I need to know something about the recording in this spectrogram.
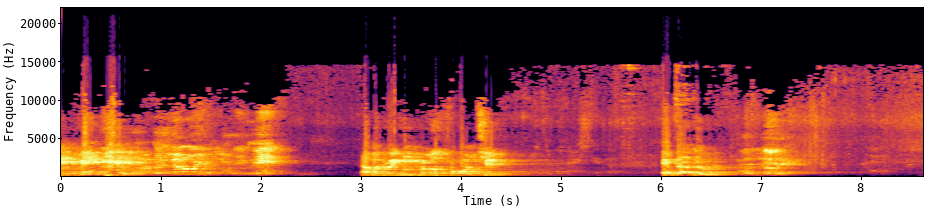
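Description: A man speaks loudly and forcefully through a microphone in an echoing room, in short bursts.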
